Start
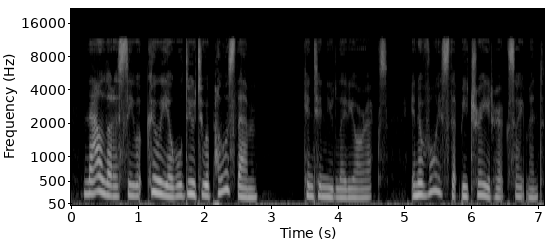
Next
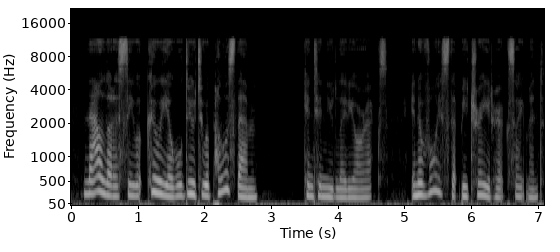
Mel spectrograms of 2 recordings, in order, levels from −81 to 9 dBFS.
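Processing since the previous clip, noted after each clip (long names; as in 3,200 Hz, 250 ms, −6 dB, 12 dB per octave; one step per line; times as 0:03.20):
notch filter 6,500 Hz, Q 11
dynamic equaliser 4,600 Hz, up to −5 dB, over −49 dBFS, Q 0.85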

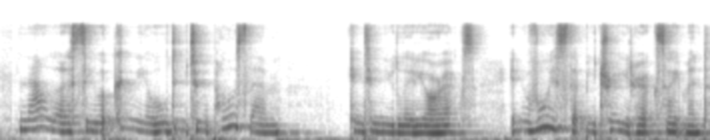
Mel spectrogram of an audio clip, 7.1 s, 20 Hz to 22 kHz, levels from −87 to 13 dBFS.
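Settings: compressor whose output falls as the input rises −33 dBFS, ratio −0.5
rectangular room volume 850 cubic metres, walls furnished, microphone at 0.73 metres
level +4.5 dB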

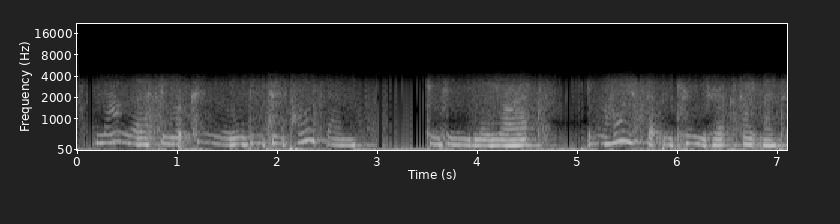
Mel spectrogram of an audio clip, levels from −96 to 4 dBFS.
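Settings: linear delta modulator 16 kbit/s, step −38.5 dBFS
rotating-speaker cabinet horn 0.85 Hz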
